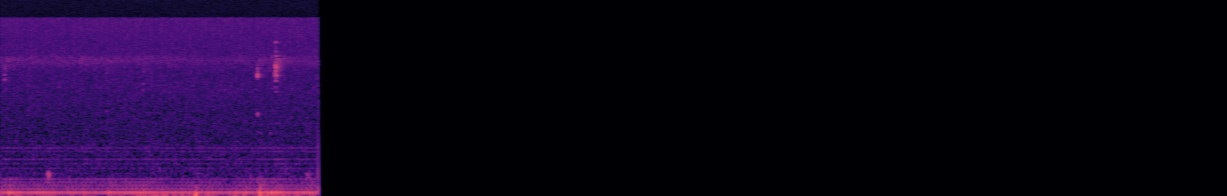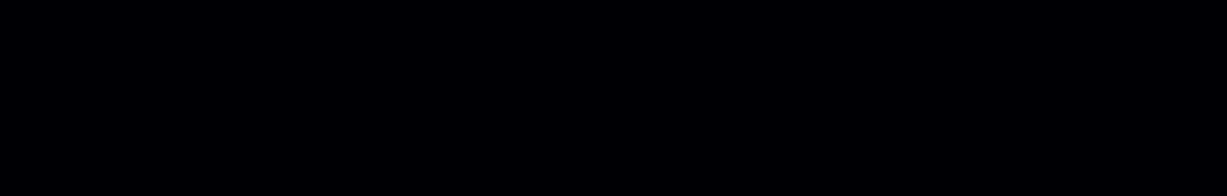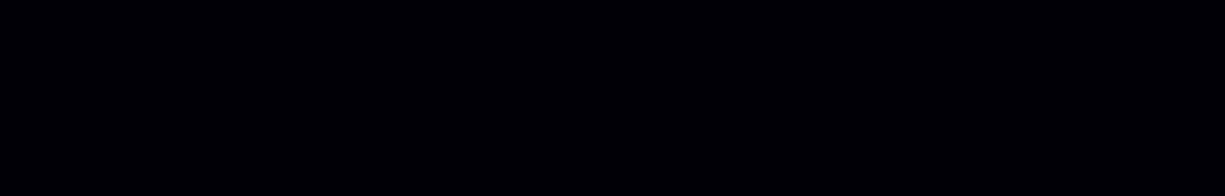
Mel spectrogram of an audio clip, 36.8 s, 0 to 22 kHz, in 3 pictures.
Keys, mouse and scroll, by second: 2.6 alt+h, 3.5 middle click, 3.5 scroll up 1, 4.4 q, 4.7 middle click, 4.9 alt+middle click, 5.5 scroll down 1, 5.7 middle click, 5.8 alt+middle click, 6.7 scroll up 1, 6.8 Tab, 6.9 middle click, 7.0 scroll down 1, 7.2 Tab, 7.4 alt+middle click, 7.5 middle click, 7.7-8.2 scroll up 2, 7.8 Tab, 7.9 middle click, 8.2 Tab, 8.9 scroll down 1, 9.1 alt+middle click, 9.3 Tab, 9.7-19.2 alt+middle drag, 10.0 scroll down 1, 10.8 scroll up 1, 12.5 ctrl+`, 18.6 scroll up 1, 18.7 Tab, 19.2 click, 19.4 2, 19.5 click, 20.0 q, 20.1 Tab, 20.3-20.7 scroll down 2, 20.4-31.4 alt+middle drag, 20.9 scroll up 1, 21.5 alt+q, 28.2-28.6 scroll up 2, 28.6-28.9 scroll down 2, 28.9 scroll up 2, 29.2 scroll down 2, 30.1 scroll up 2, 30.4 scroll down 2, 31.1 scroll up 2, 31.4 click, 31.5 alt+q, 31.7-36.7 alt+middle drag, 31.8 scroll up 2, 31.9 Tab, 34.2 shift+d, 34.9 Escape, 36.0 alt+q.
